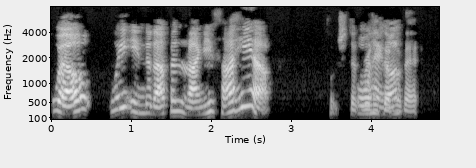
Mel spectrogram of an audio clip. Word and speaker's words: Rangiwahia: Go on, pronounce it. You know how to say the town. Well, we ended up in Rangiwahia.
